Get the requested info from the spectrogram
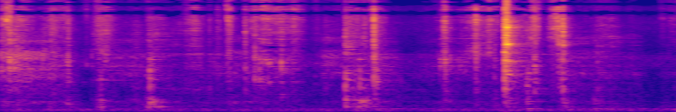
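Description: Irregular metallic clinks, knocks and scrapes as a red telescoping oil drain pan on its stand is moved into place under a car's engine. The sharpest clank comes about four seconds in.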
